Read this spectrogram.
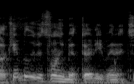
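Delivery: ordinary talk, nothing marked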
